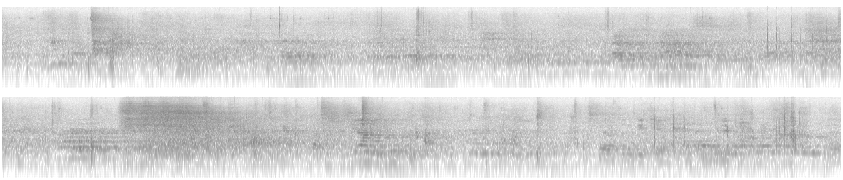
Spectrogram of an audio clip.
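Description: A man speaks in a low, tense voice nearby.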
